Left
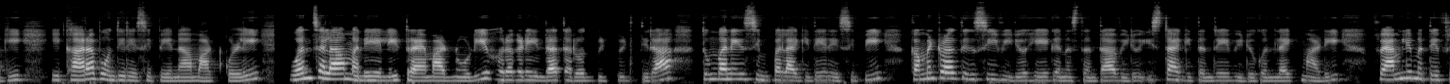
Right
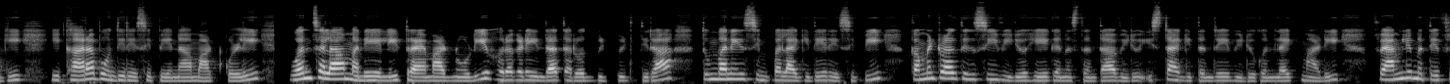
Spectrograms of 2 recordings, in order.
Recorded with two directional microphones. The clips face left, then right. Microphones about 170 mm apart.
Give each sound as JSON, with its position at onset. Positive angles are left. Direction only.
{"t": 0.1, "sound": "a woman's voice", "side_deg": -25}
